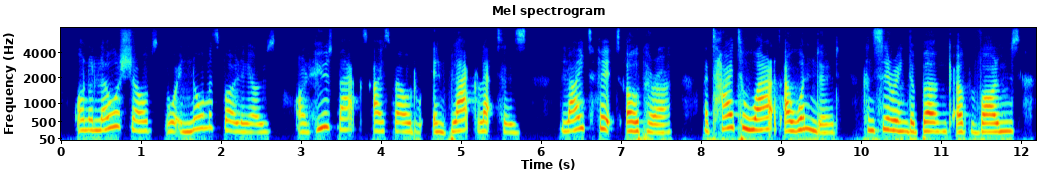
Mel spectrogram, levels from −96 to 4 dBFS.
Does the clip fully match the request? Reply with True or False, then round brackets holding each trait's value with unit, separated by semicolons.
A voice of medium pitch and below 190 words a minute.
False (250 Hz; 140 wpm)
